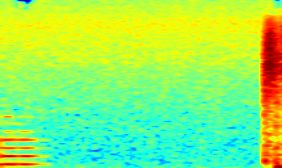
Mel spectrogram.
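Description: A held music chord ends about a third of a second in, leaving a faint steady hiss of VHS tape between adverts. Loud electronic music cuts in right at the end.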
